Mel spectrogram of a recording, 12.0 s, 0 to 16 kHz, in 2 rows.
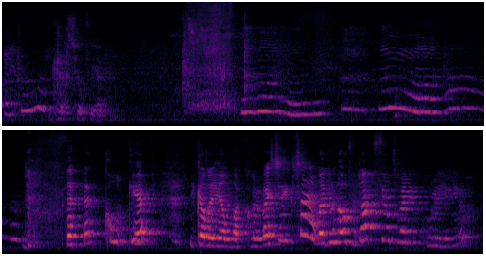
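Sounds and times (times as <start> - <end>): child humming: 2.4 - 6.4.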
